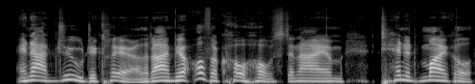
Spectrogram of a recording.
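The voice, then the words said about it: Put-on Southern gentleman accent. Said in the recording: “that's not my regular voice. It's not my regular accent. I was just sort of, being silly ... I was pretending I was like a character in a Tennessee Williams play ... a southern gentleman fanning himself”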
